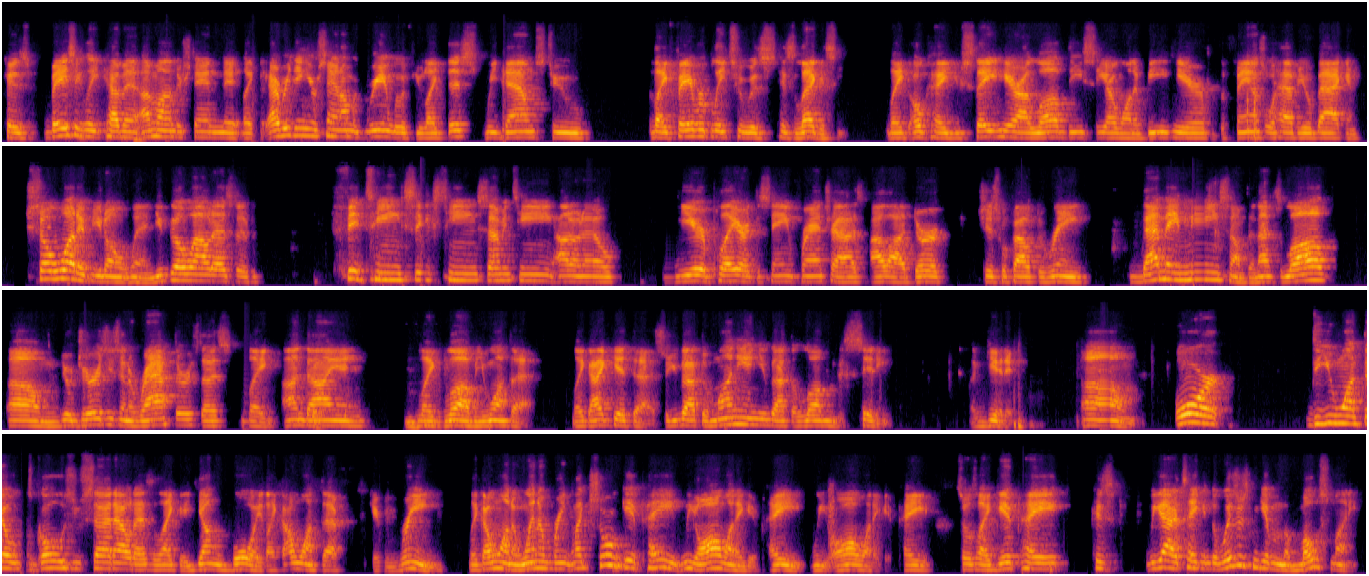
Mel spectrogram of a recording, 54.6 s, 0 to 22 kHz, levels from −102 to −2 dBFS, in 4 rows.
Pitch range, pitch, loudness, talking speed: 140-175 Hz, 155 Hz, -23 LUFS, 195 wpm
